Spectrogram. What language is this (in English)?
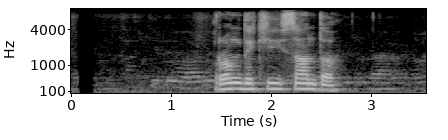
Nepali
